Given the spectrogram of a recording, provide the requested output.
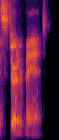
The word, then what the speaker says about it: Sturdivant: Lynn Sturtevant.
